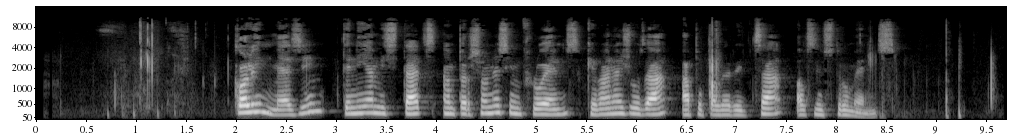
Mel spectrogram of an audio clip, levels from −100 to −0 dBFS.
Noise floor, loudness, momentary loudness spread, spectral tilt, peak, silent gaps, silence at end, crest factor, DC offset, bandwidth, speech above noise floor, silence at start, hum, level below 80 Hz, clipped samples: -72 dBFS; -26 LUFS; 16 LU; -6 dB/octave; -4 dBFS; none; 1.15 s; 22 dB; under 0.1%; 10.5 kHz; 46 dB; 1.05 s; none; -72 dBFS; under 0.1%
